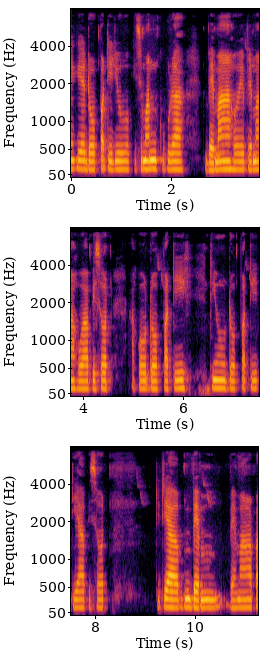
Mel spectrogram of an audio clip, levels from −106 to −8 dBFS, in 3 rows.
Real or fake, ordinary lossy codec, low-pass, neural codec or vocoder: real; AAC, 48 kbps; 7.2 kHz; none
